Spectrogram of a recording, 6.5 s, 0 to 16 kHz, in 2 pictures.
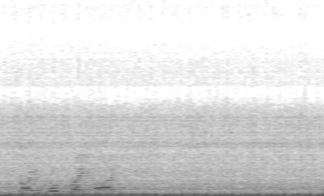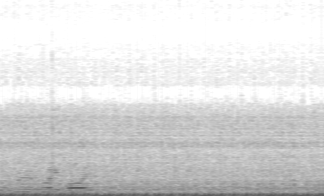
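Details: Cold Triumph Hurricane X75, rebuilt carbs just refitted, choke on, pilot screws thought about 7/8 out, left-hand carb later found misadjusted: loud, low, choppy, slightly lumpy idle never settling into even rhythm; carb tuning suspected needed; rough cold idle.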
